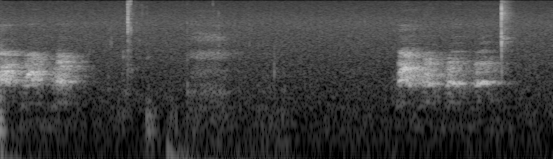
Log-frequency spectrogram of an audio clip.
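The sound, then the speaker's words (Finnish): A dog named Kuki, nervous at people at the door after the doorbell, barks in two short, excited bursts, a quick flurry at the start and another after a pause of a few seconds, moderately loud, with no voices. “Toi koira vähän hermostuu tuossa.”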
